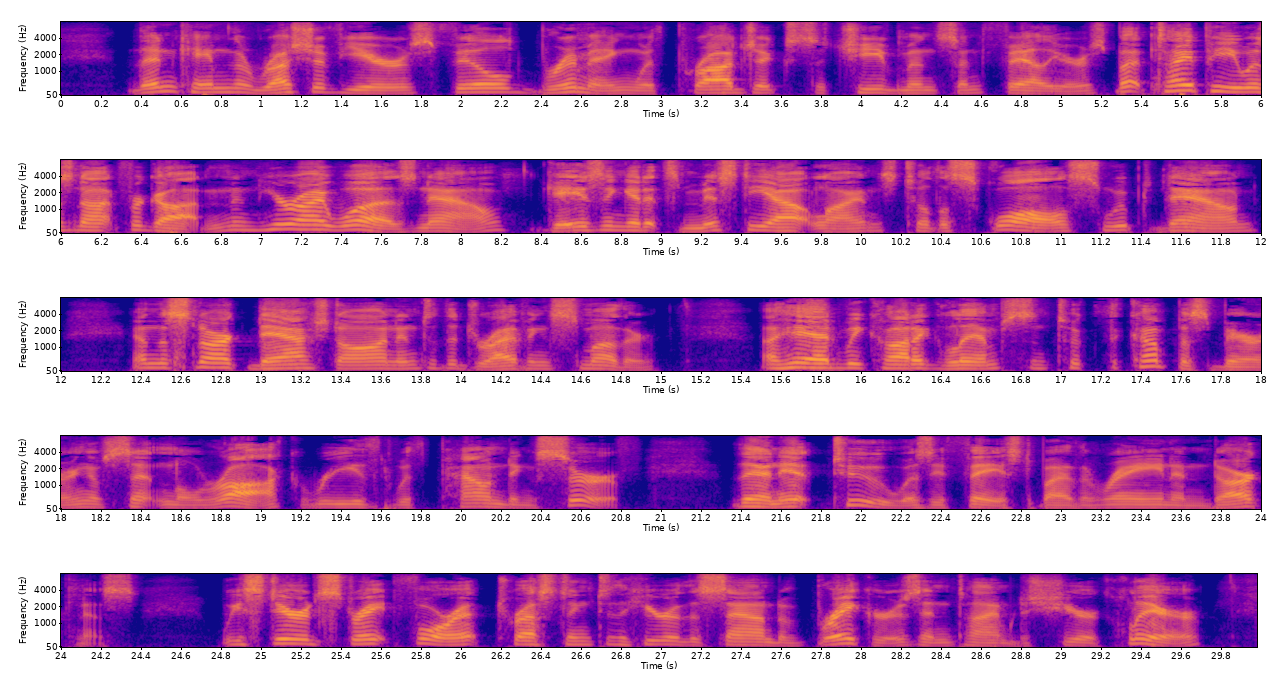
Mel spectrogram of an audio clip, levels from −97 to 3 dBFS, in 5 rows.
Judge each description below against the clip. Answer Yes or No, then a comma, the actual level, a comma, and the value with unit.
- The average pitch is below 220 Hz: Yes, low, 135 Hz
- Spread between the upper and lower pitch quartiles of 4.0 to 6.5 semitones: Yes, average, 5.3 semitones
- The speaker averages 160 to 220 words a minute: Yes, average, 170 wpm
